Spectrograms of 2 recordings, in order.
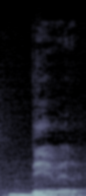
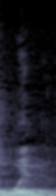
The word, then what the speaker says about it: Weber: a tener a Max beber que no se dice Weber se dice beber alemán que va a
